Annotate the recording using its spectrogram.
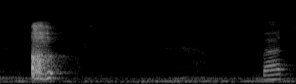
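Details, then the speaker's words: Series of demonstrated cough types (e.g. "pretty," "TikTok-addicted," "crazy person," "normal" coughs) performed as a comedic imitation; cough. "Hello girls, tipe-tipe batuk orang cantik. Batuk cantik. Batuk so cantik. Batuk kecanduan TikTok. Batuk orang gila. Batuk normal."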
